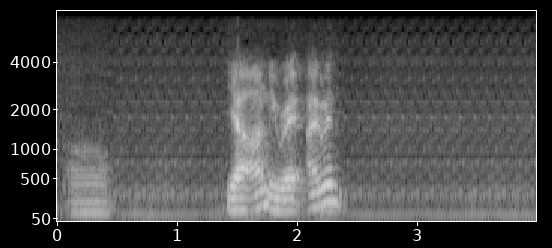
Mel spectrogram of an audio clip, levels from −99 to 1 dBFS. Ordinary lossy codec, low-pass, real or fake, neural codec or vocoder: MP3, 64 kbps; 7.2 kHz; fake; codec, 16 kHz, 0.4 kbps, LongCat-Audio-Codec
